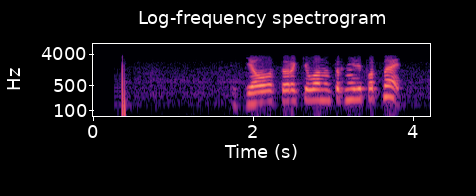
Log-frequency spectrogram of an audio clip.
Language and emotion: Russian, neutral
